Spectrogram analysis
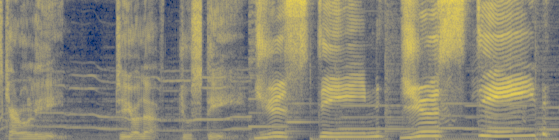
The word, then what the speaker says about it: Justine: Justine.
